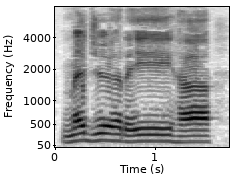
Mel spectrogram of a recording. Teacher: هي النطق بالألف الممالة بين الألف والياء الصحيحتين · Term: الإمالة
